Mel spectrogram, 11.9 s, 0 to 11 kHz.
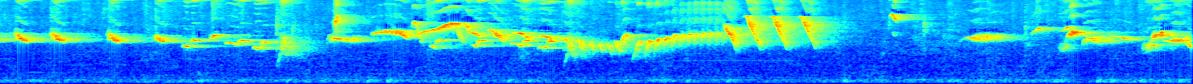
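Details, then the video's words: Caged male white-rumped shama at a bird kiosk in Kemayoran, Central Jakarta, Indonesia, singing persistently late on a Monday morning, 25 April: clear whistled notes repeated in a run, then rising and falling slurred phrases and quick upsweeping trills, delivered loud and continuous. "Murai Batu Gacor"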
